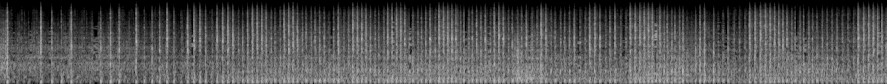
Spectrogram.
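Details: Snapper 30083 mower engine abandoned 20–25 years, after swapping in a used junkyard magnetron ignition module: quick, even popping settling into a steady idle, firing cleanly with no misses; first run in decades.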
